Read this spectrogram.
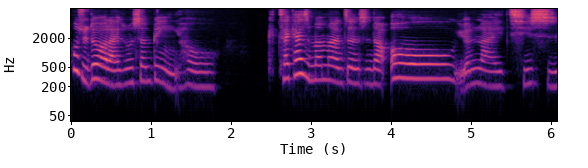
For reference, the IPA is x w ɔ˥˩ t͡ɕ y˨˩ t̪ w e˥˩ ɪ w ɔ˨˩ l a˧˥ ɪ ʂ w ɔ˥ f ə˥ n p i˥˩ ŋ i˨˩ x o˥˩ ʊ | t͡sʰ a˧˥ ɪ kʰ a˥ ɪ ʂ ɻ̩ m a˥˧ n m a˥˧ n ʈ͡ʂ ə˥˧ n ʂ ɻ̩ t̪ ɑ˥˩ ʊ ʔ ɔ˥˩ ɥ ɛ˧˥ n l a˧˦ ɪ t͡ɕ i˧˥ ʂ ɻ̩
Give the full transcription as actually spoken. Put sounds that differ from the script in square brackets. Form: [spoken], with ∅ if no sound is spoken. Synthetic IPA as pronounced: x w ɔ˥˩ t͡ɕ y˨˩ t̪ w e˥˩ ɪ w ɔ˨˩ l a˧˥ ɪ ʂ w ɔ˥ [ʂ] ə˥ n p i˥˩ ŋ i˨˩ x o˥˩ ʊ | t͡sʰ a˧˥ ɪ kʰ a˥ ɪ ʂ ɻ̩ m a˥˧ n m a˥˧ n ʈ͡ʂ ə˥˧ n ʂ ɻ̩ t̪ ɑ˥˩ ʊ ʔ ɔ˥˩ ɥ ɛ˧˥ n l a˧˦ ɪ [t͡ɕʰ] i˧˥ ʂ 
